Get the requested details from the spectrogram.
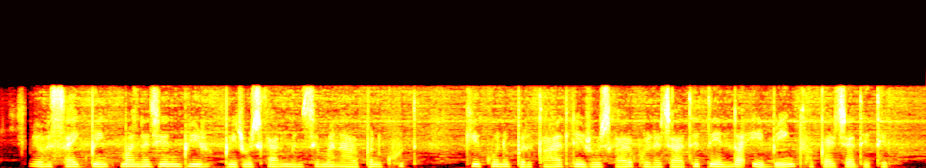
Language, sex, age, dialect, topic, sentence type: Chhattisgarhi, female, 18-24, Central, banking, statement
